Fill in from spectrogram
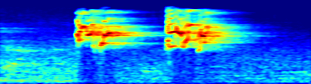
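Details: Pet lovebirds calling to one another indoors, captured with an internal camera mic: two shrill, raspy, high-pitched shrieks in quick succession, each about half a second long, against a low background hiss.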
